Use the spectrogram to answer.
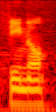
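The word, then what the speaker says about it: Fienal: want to pronounce it I always said fenal cuz I because of the IE and I have a tendency to pronounce things the German Way when I don't have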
